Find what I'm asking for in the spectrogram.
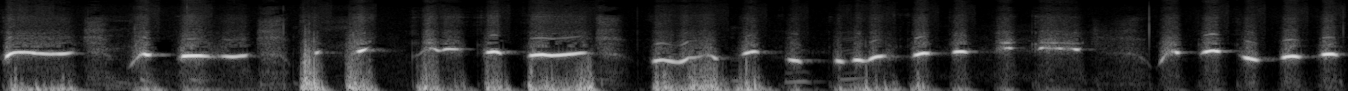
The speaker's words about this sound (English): And he got back to whistling a little bit.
